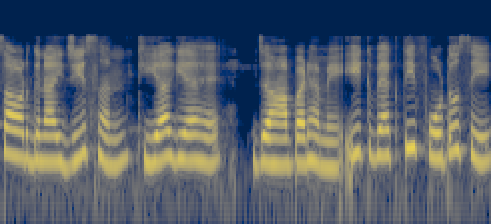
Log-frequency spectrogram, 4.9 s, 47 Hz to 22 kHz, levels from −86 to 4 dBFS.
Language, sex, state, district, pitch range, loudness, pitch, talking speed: Hindi, female, Bihar, West Champaran, 260-310 Hz, -15 LUFS, 275 Hz, 145 wpm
